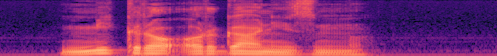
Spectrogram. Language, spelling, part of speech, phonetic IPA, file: Polish, mikroorganizm, noun, [ˌmʲikrɔːrˈɡãɲism̥], Pl-mikroorganizm.ogg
